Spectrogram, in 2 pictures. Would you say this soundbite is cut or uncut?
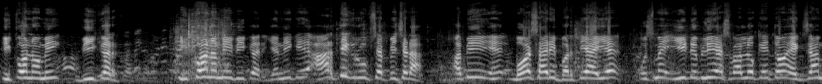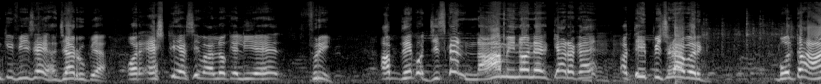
uncut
